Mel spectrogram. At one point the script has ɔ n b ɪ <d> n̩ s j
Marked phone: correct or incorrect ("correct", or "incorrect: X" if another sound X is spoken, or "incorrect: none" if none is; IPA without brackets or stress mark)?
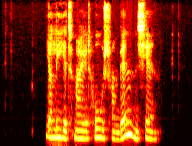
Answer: incorrect: n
